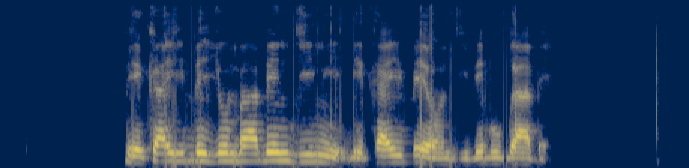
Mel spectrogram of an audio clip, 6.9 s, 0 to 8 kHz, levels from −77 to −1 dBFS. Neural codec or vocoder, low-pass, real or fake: codec, 44.1 kHz, 7.8 kbps, Pupu-Codec; 7.2 kHz; fake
